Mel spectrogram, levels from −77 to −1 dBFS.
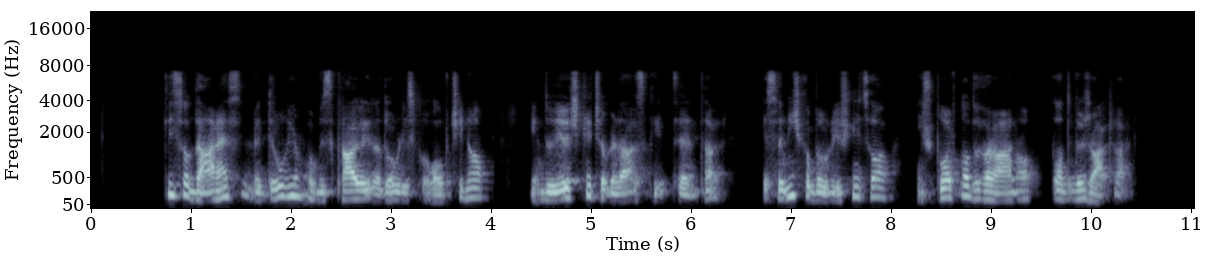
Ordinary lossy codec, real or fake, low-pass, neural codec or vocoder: none; fake; 7.2 kHz; codec, 16 kHz, 1 kbps, FreqCodec, larger model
